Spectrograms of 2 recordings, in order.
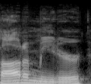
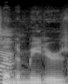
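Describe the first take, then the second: First: The first syllable is pronounced the French way. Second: The first syllable is pronounced the English way. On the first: This is the Southern pronunciation. "a French oid kind of pronunciation" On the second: This is the local Utah pronunciation. "that's still how we pronounce it here in Utah"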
